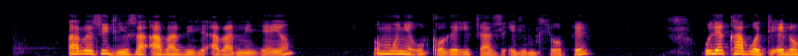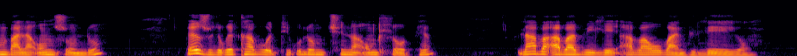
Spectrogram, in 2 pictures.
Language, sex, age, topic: North Ndebele, female, 25-35, health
